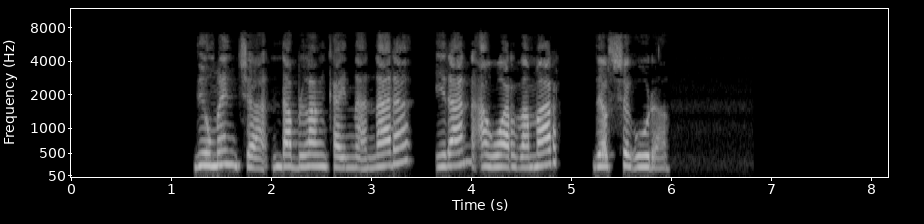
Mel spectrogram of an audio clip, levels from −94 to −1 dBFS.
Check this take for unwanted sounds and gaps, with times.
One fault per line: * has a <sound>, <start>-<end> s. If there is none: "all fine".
all fine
